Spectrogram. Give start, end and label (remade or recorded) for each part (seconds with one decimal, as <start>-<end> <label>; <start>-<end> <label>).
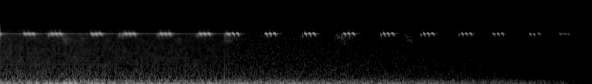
0.0-2.3 remade; 2.3-5.4 recorded; 5.4-5.9 remade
